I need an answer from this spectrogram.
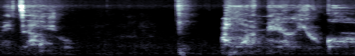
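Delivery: hushed, breathy, faint whisper, very quiet. Acting out a man who can only whisper, imitating a man whispering. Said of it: "He can only whisper".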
